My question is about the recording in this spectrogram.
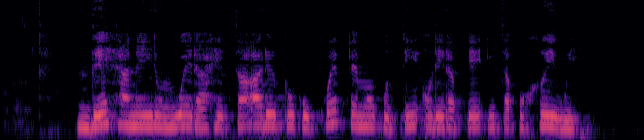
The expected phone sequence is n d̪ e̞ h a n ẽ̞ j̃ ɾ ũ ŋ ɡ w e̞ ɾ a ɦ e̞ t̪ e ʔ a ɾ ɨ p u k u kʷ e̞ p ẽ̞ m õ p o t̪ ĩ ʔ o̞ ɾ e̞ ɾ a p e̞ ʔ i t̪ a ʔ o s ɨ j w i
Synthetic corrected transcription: n d̪ e̞ h a n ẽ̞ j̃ ɾ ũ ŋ ɡ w e̞ ɾ a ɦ e̞ t̪ a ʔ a ɾ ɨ p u k u kʷ e̞ p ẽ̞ m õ p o t̪ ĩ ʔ o̞ ɾ e̞ ɾ a p e̞ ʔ i t̪ a p o h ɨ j w i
